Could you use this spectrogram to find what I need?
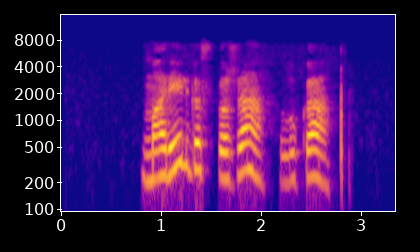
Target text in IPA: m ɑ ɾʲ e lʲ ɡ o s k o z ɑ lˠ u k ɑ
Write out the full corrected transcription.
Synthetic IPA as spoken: m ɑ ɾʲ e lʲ ɡ o s p o ʒ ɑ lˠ u k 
